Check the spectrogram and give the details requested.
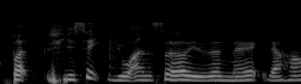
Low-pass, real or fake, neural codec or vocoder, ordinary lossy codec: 7.2 kHz; fake; codec, 16 kHz in and 24 kHz out, 2.2 kbps, FireRedTTS-2 codec; MP3, 48 kbps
